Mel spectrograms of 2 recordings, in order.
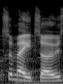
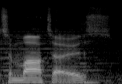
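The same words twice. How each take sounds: First: It is said in an American accent. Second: It is said in a British accent.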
